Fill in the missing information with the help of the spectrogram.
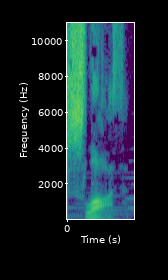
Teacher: resonates from the back of your throat the th is next a unique sound where the tongue is between the teeth vibrating lightly · the S sound a hissing consonant made by the front of the tongue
